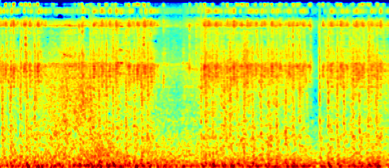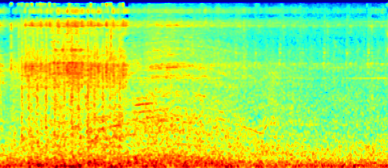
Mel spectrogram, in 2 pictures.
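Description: Rapid-fire ship weapons in Arena Commander shoot in dense continuous bursts, a loud rattling chatter that fills the whole stretch with brief gaps.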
